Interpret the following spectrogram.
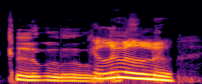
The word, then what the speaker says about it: Cthulhu: I wake up, ATT, walk my dog, ATT, feed my pet, Chitluhu? How do you say that word, Dan, the weird octopus thing? Cthulhu. Technically, it's Kululu.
